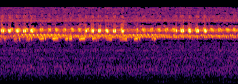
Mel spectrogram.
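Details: Insects, probably crickets, sounding in a background nature recording: a bright, evenly pulsed high chirping chorus running steadily throughout over a soft hiss.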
